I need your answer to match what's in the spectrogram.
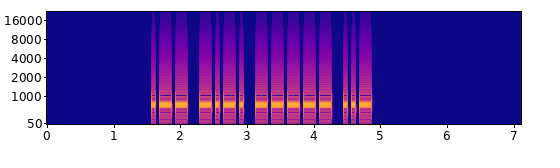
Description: Morse code, heard as a keyed tone, about 20 wpm, 700 Hz. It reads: WC0U
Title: USA Call Signs - 4 Characters - Repeated 2x - 20wpm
